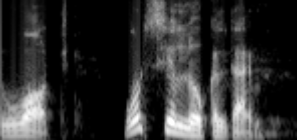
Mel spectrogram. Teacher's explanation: remember the word what h is there but we don't pronounce it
